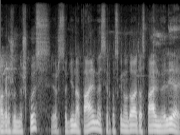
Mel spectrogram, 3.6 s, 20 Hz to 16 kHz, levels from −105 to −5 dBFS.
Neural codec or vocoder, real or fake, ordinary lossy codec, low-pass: none; real; AAC, 96 kbps; 14.4 kHz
